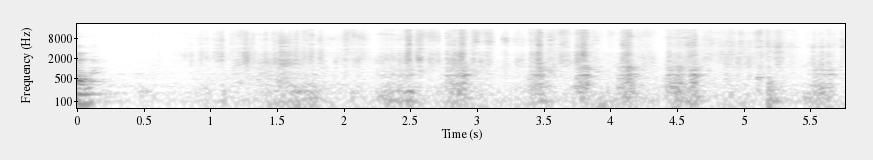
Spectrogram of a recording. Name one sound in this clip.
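Paper rustles as hands handle it.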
